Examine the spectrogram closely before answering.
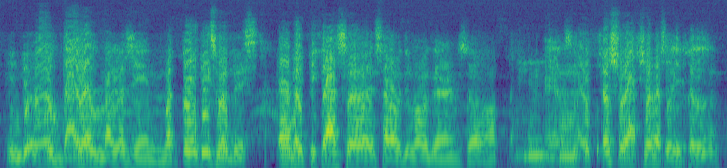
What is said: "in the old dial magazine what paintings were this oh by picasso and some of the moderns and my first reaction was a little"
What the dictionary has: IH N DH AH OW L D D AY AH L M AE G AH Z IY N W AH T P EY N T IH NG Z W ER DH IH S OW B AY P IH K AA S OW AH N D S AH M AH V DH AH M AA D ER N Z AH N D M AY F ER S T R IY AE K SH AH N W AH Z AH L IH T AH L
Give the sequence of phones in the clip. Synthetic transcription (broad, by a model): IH N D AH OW L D D AY AH L M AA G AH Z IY N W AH T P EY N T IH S W ER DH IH S OW B AY P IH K AA S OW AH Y S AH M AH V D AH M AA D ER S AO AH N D M AY F ER S T R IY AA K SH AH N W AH S AH L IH T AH L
